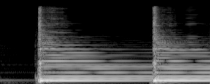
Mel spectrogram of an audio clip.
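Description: Acoustic guitar strummed slowly with a pick, playing an F-sharp 5 power chord: two strums, the first about a third of a second in and the second about a second later, each left ringing.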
